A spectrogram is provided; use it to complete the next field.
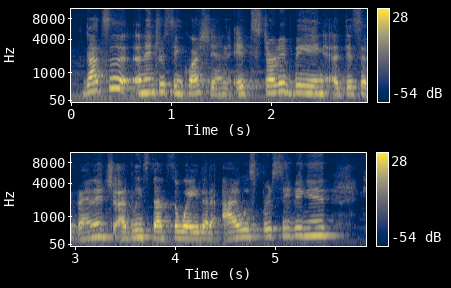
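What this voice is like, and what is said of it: Venezuelan Spanish accent in English. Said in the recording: “You've got a bit of an accent. ... originally from Caracas, Venezuela.”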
